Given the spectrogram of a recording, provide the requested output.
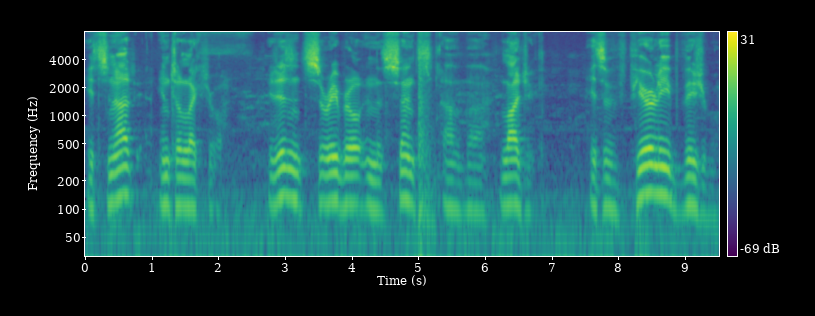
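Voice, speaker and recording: Older sculptor, Greek native, unhurried reflective delivery, lowish voice. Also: male voice. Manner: slow, thoughtful, musing. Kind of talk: interview reflection.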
